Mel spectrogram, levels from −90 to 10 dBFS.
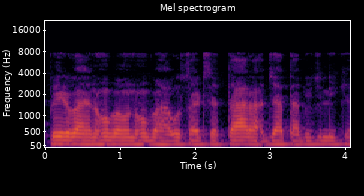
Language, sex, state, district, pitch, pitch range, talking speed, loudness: Bhojpuri, male, Bihar, Gopalganj, 105 Hz, 105-110 Hz, 190 wpm, -34 LUFS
